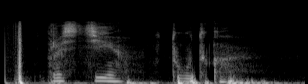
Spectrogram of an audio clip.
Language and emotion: Russian, sad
